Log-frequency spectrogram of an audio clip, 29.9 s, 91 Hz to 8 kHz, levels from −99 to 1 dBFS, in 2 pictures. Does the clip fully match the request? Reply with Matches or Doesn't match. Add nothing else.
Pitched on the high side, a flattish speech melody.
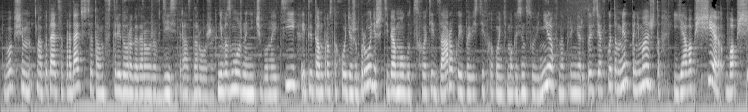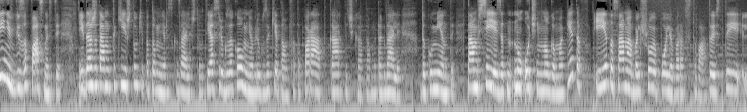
Doesn't match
